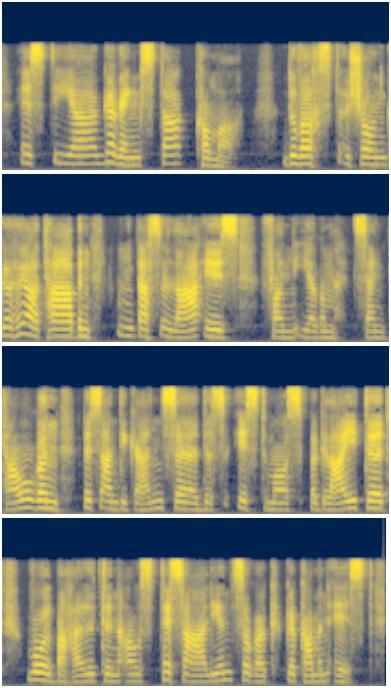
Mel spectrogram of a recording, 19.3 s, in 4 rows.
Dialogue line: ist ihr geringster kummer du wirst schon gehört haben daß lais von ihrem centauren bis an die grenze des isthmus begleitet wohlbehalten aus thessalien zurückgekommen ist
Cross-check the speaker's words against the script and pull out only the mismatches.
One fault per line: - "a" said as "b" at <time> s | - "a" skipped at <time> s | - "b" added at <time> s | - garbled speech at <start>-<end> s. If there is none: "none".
none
